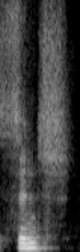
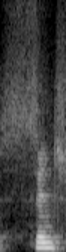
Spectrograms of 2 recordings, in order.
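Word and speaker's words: sinh: hyperbolic sine hyperbolic cosine i will pronounce it cinch and kosh i know different instructors don't do that but i like to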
